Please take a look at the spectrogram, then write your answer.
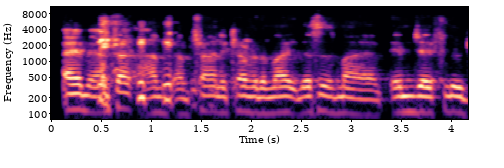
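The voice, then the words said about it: Gravelly, congested voice. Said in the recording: “I'm battling sinus and stuff. I caught over the weekend, so my voice might sound like gravel from here and there.”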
